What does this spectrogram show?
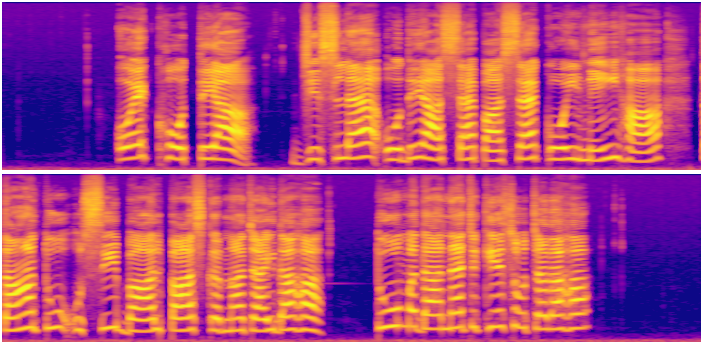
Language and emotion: Dogri, angry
